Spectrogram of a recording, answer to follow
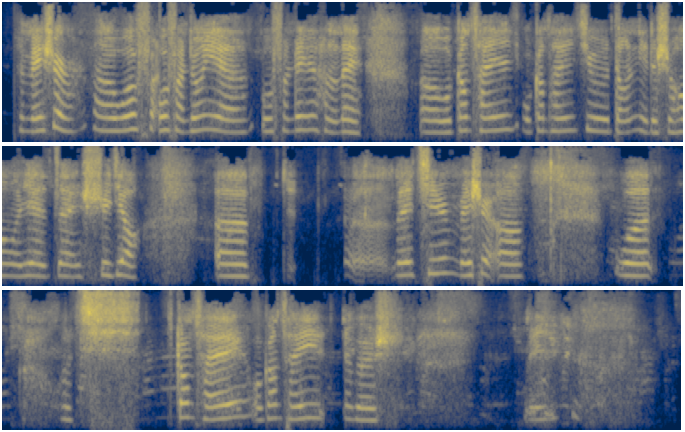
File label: Chinese Conversation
